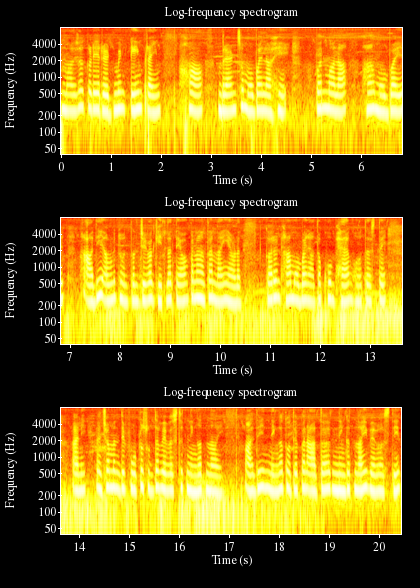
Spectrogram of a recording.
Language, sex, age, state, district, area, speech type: Marathi, female, 18-30, Maharashtra, Wardha, rural, spontaneous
